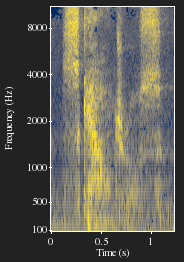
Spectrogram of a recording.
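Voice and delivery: hushed, bitter whisper. Retold or imitated. Employee telling a newscaster, in a whisper. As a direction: breathe the word out in disgust.

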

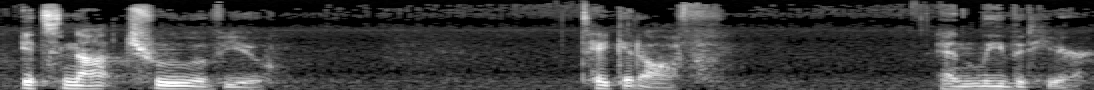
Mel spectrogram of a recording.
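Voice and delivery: quiet tender call; gentle divine voice. Acted. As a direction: speak as a loving father to his child. Voicing the Heavenly Father gently.

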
